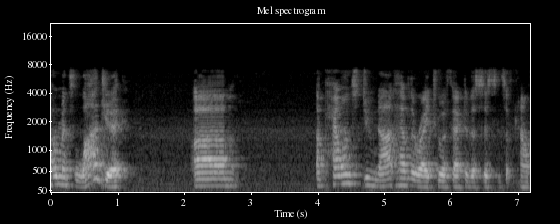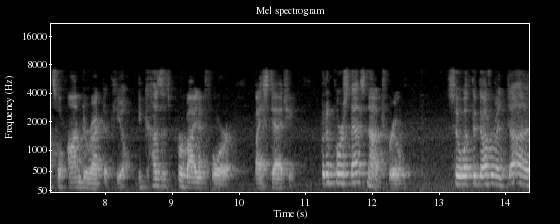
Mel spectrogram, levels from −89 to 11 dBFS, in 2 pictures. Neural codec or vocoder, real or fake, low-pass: codec, 16 kHz in and 24 kHz out, 2.2 kbps, FireRedTTS-2 codec; fake; 7.2 kHz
